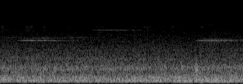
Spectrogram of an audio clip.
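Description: Marker writing on a whiteboard, with a couple of brief high squeaks from the tip over a steady background noise.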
